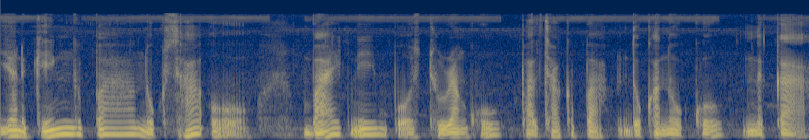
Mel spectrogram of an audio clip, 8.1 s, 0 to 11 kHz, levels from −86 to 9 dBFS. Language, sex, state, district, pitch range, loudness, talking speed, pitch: Garo, male, Meghalaya, South Garo Hills, 105-145 Hz, -17 LUFS, 65 wpm, 135 Hz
